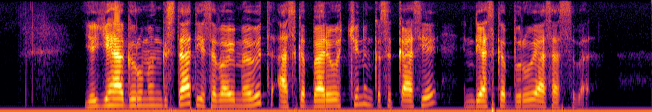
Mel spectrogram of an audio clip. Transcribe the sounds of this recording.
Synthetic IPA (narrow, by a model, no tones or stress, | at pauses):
jɛjːɪhaɡəɾuməŋɡɨst̪ʰat̪jɛsəβawiməβt̪askʰəbːaɾiwo̞t͡ʃːɪnɨŋkʼɨsɨkʼːase̞ | ɨnd̪ijaskʰəbːɨɾujasasːɨβa̰l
